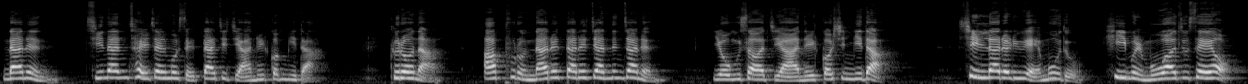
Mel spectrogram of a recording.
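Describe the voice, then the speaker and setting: A woman voicing a wise, composed and firm queen in a children's storybook, speaking in a measured, dignified, formal manner. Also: high-pitched, expressive. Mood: firm, commanding.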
